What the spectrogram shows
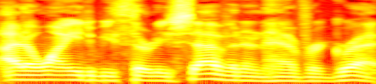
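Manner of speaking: ordinary talk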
